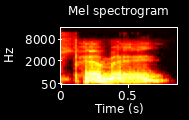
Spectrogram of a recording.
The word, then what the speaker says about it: Padme: The Pema, the Tibetans pronounce Padme as Peme, and then the Hum represents the mind of all Buddhas.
